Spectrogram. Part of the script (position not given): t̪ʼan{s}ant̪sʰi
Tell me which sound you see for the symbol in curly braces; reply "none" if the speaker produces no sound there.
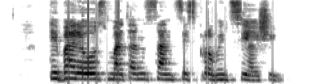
s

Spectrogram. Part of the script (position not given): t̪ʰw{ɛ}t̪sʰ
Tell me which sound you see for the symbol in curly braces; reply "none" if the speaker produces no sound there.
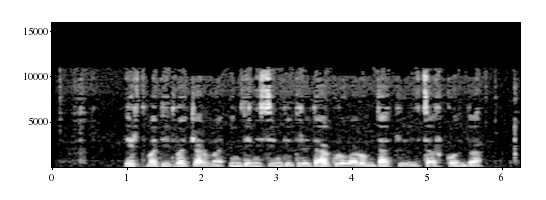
i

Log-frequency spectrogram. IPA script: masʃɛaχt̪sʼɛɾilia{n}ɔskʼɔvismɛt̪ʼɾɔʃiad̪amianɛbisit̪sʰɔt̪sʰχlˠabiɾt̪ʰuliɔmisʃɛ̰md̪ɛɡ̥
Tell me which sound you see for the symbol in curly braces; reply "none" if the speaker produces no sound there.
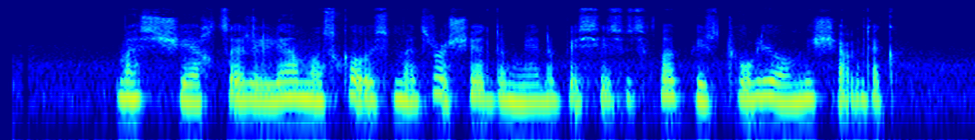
m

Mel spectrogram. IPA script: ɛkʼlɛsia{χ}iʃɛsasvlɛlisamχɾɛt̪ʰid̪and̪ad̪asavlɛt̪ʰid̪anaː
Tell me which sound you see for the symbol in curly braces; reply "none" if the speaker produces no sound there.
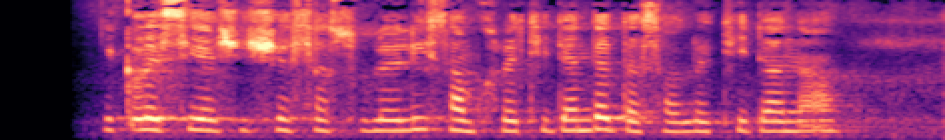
ʃ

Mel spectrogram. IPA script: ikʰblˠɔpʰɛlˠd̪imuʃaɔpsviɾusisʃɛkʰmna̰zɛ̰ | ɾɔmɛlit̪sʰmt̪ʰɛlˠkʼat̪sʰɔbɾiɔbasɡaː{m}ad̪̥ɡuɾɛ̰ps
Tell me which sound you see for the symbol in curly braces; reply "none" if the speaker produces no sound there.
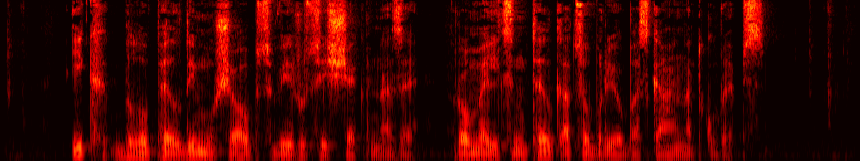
n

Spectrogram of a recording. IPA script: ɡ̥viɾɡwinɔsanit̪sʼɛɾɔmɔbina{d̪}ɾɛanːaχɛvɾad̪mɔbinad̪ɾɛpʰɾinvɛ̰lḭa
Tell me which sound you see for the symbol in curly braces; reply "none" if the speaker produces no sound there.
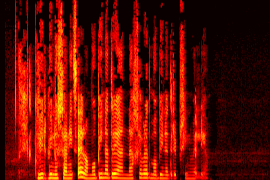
d̪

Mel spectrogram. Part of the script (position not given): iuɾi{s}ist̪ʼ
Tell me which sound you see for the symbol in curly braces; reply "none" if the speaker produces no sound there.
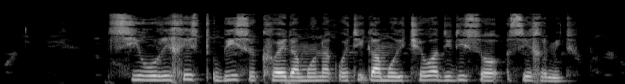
χ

